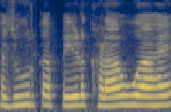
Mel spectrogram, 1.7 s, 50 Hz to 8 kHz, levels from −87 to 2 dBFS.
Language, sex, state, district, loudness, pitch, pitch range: Hindi, female, Uttar Pradesh, Gorakhpur, -15 LUFS, 245 Hz, 235-250 Hz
